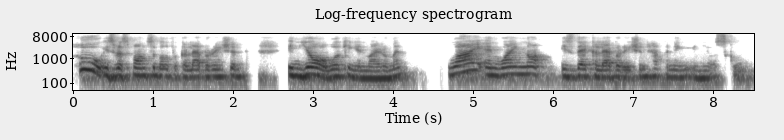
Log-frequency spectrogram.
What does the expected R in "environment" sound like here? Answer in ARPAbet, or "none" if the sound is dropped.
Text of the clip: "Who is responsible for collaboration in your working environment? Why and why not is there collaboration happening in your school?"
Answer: R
